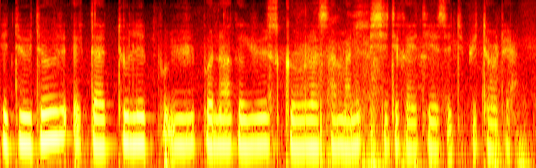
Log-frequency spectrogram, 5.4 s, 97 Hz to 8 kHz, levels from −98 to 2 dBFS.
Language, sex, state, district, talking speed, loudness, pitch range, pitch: Nagamese, female, Nagaland, Dimapur, 155 wpm, -15 LUFS, 170-185 Hz, 175 Hz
